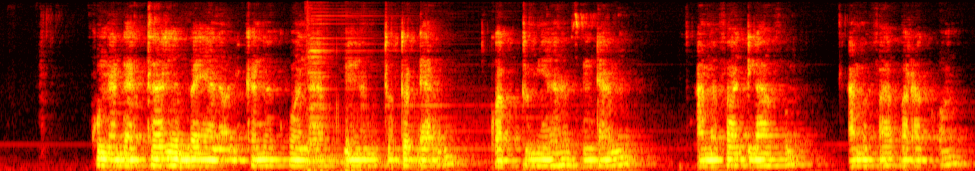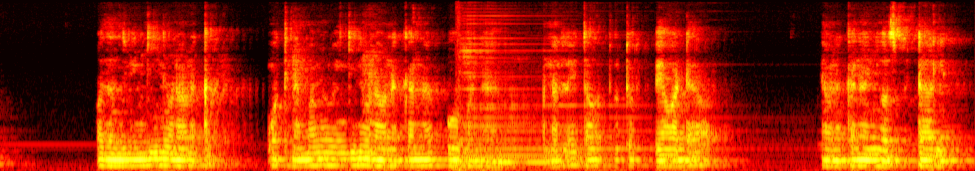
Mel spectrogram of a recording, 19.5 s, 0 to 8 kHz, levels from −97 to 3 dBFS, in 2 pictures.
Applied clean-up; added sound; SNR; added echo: neural separator model SepFormer DNS4.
